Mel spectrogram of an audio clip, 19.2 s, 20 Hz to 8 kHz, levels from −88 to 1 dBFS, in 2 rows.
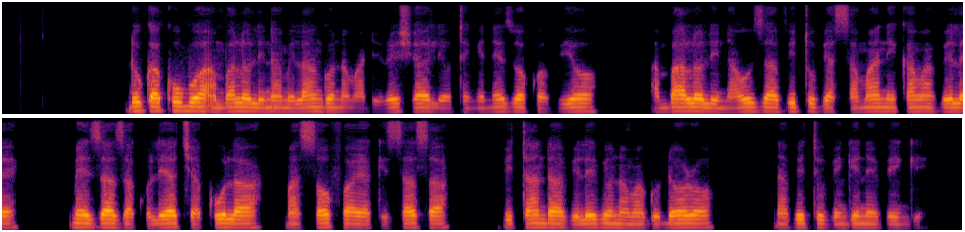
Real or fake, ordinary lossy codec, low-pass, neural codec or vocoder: fake; MP3, 64 kbps; 7.2 kHz; codec, 16 kHz in and 24 kHz out, 1 kbps, XY-Tokenizer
